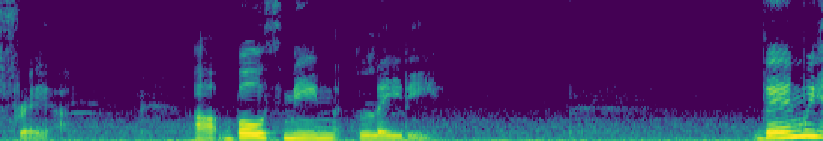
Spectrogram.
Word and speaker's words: Freya: And of course you're familiar with the goddess Freya, but I did differentiate it by keeping her name, the character's name, pronounced as Froya, and her namesake, the goddess Freya.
